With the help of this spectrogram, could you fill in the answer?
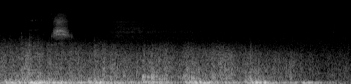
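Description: Deep, continuous thunder rolls through the whole stretch during a lightning storm, a heavy low rumble that swells and fades in waves, with a hint of rain hiss above it and no voices.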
